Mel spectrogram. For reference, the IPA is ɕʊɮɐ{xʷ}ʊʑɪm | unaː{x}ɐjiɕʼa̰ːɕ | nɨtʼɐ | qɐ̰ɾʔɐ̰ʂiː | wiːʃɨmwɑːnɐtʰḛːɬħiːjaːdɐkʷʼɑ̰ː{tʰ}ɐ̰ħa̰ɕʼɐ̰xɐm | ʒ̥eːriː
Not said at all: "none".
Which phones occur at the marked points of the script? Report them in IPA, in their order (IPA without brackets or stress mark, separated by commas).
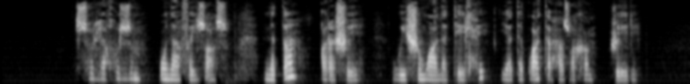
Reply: χʷ, f, tʰ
